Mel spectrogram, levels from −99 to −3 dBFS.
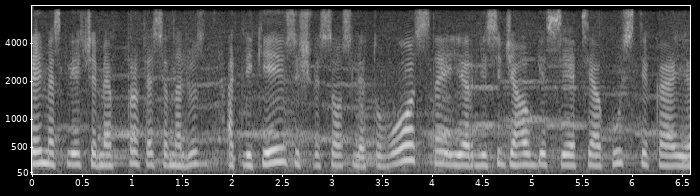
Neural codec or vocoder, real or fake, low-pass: vocoder, 44.1 kHz, 80 mel bands, Vocos; fake; 7.2 kHz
